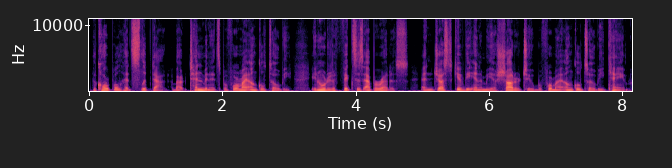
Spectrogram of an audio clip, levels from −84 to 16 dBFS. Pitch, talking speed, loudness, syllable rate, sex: 130 Hz, 235 wpm, -21 LUFS, 6.8 syllables/s, male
